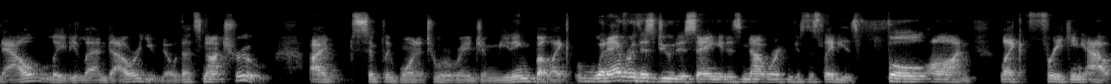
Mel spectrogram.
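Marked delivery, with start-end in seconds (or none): 0.0-5.4 put-on, soft masculine voice. Describing a recording, voicing the man answering a lady who is freaking out, masculine voice. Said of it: "the masculine voice say like".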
